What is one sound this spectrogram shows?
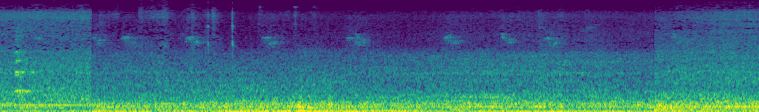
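A pencil scratches lightly on metal.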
